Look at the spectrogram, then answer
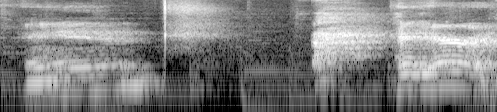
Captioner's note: finger clicks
